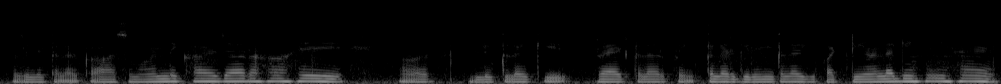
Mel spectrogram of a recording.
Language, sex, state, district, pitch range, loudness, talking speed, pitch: Hindi, male, Uttar Pradesh, Jyotiba Phule Nagar, 110-130 Hz, -40 LUFS, 140 wpm, 120 Hz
